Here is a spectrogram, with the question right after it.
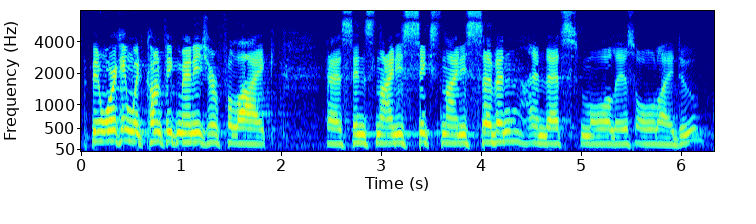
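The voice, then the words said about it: Danish-accented English. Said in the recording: “If you think my accent is funny ... I'm from Denmark”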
